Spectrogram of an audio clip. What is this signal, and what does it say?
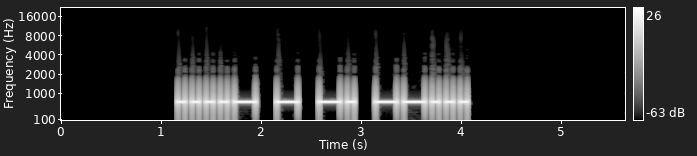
Morse code, heard as a keyed tone, about 17 wpm, 700 Hz. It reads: 4TN7
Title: Common Cut Numbers - 4-Digit 17wpm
